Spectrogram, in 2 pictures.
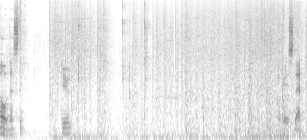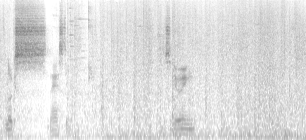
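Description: Fiery spells roar and crackle in a video game.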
